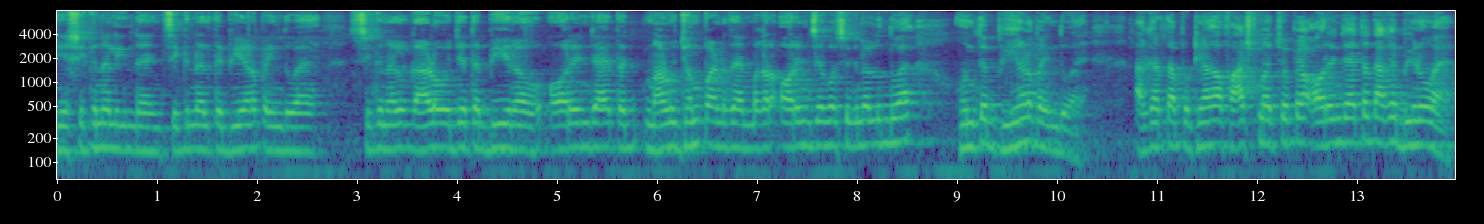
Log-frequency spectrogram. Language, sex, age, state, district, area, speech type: Sindhi, male, 30-45, Maharashtra, Mumbai Suburban, urban, spontaneous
